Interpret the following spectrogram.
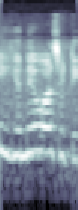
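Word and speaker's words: university: तो स्टूडेंट्स यहाँ आप अगर देखेंगे तो जब हम प्रोनाउंस करते हैं यूनिवर्सिटी को, ओके, तो ये ऐसा नहीं लगता है कि यू से स्टार्ट हो रहा है, ऐसा प्रोनाउंस होता है कि ये वाई से स्टार्ट हो रहा है।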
